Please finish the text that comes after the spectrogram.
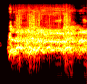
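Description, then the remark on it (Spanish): A pack of street dogs barks and howls together, loud, their overlapping cries forming a continuous noisy chorus that starts abruptly and doesn't let up. “Bueno, esos perros qué, de calle esos perros, primo.”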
